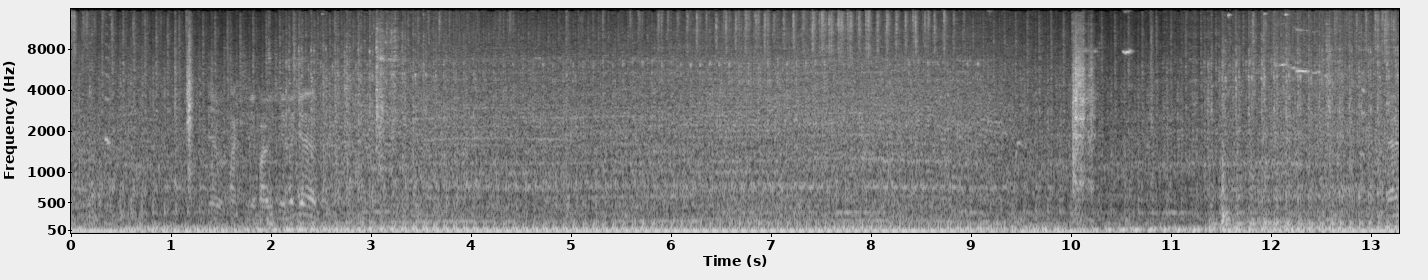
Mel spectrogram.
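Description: Metal parts of a tractor cab rattle and clank.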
